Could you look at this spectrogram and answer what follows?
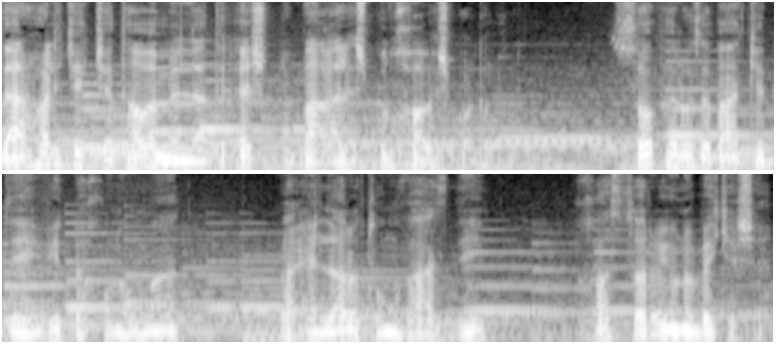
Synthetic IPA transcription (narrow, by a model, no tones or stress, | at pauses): d̪æɾɦɒːliːcʰe̞cʰe̞t̪ʰɒːβe̞me̞lːæt̪ʰḛʔeʃq̚t̪ʰubæɣæleʃbuːd̪xɒːbe̞ʃbo̞̰ɾd̪ḛbṵːd̪̥ | sobhe̞ɾuːze̞bæːd̪̥cʰe̞d̪ejviːd̪̚be̞xunumæd̪̥ | væ̰ʔelːɒːɾɔt̪ʰuunvæzd̪iː | xɒːst̪ʰɒːɾuːjeuːnɔbe̞cʰe̞̰ʃḛ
